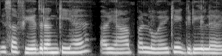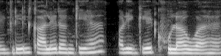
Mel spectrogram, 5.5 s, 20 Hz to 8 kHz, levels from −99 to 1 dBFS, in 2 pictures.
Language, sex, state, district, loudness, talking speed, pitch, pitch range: Hindi, female, Uttar Pradesh, Budaun, -15 LUFS, 250 wpm, 215 Hz, 205-225 Hz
